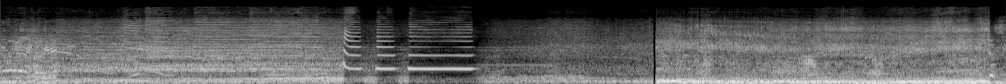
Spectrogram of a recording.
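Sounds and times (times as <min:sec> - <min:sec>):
horn toots: 0:00.7 - 0:05.6.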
